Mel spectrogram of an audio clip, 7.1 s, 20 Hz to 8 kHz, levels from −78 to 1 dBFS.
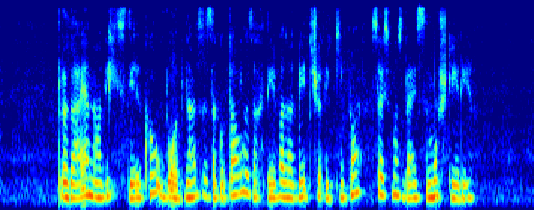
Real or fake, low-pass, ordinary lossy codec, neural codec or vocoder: fake; 7.2 kHz; none; codec, 24 kHz, 3 kbps, HILCodec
